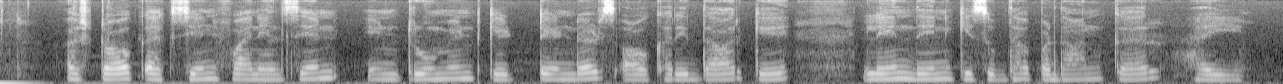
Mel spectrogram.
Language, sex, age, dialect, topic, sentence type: Magahi, female, 25-30, Central/Standard, banking, statement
